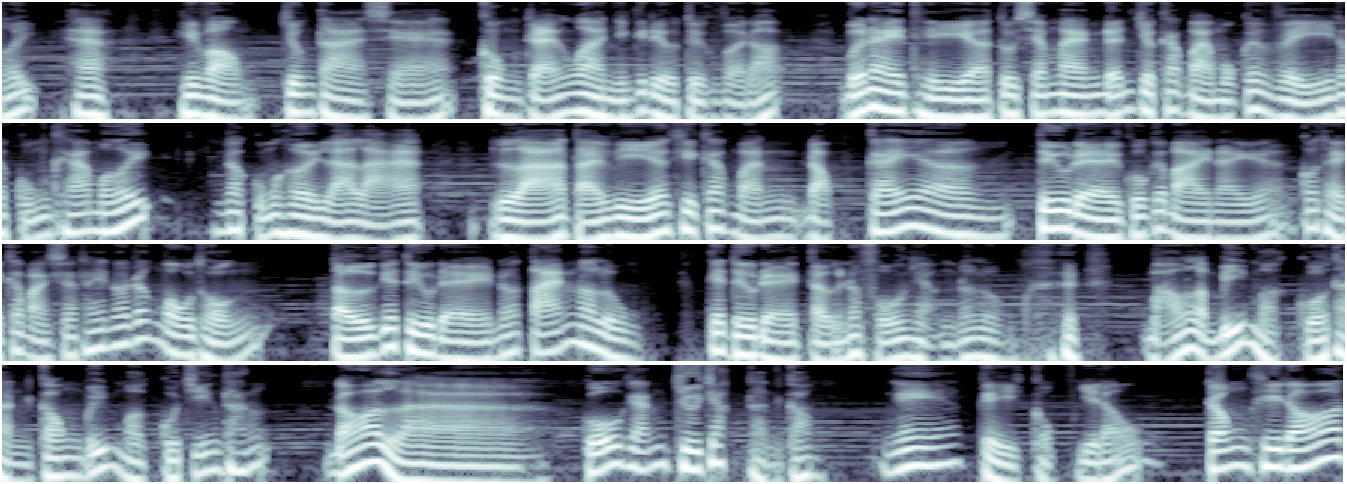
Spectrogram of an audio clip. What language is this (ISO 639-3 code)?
vie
